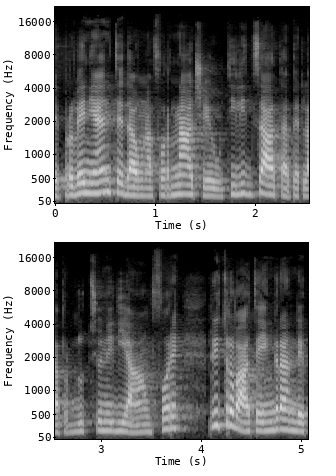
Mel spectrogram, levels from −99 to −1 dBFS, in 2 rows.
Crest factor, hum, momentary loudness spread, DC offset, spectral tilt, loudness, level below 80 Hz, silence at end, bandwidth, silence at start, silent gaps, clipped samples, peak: 20 dB; none; 9 LU; under 0.1%; -5.5 dB/octave; -25 LUFS; -72 dBFS; 0 s; 17 kHz; 0 s; none; under 0.1%; -4 dBFS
